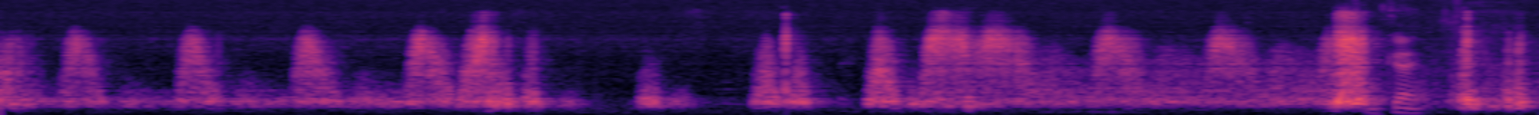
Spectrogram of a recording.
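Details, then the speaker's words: Abnormal handheld Doppler signal in peripheral vascular disease, demonstrating obstructed artery with little flow: rhythmic whooshing pulses over a steady hum, contrasted with a normal signal. "now if the artery were obstructed if there weren't much flow in it here's what it would sound like"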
